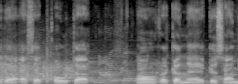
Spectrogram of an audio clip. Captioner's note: applause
